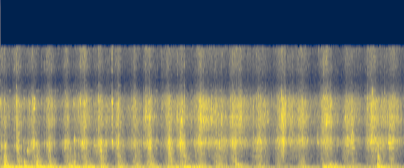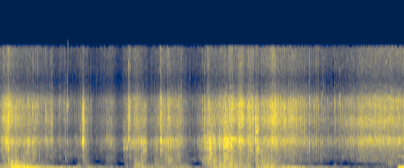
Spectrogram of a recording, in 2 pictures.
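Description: Dry wheat straw and chaff rustling and crackling, with metal scraping, as a perforated steel sieve screen is slid out of a wheat thresher. The dense crackle thins out with short breaks from about halfway through.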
